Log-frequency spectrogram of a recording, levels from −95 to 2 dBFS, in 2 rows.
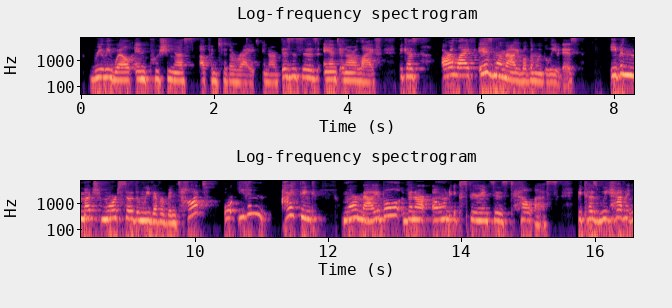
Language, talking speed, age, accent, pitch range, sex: English, 190 wpm, 20-39, American, 180-270 Hz, female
